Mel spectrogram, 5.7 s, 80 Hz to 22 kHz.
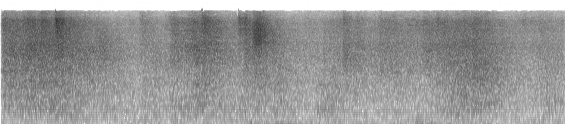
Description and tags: At the punt de reciclatge on Ramon Turro in Barcleona. Standing just inside the warehouse door as they sorted the waste with their machines. This is a short percusssive section of the soundscape.
Recorded on a Tascam Dr-2D.
Dr-2D, ecological, Campus-Gutenberg, Tascam, percussive, machines, Engineering, technology, industial, recycling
